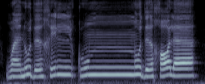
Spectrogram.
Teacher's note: هذه الميم الساكنه يليها ميم متحركه تدغم الساكنه في المتحركه ادغام شفوي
